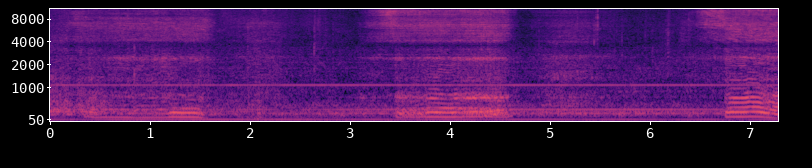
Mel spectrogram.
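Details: Loud, rough, buzzing snores in a regular rhythm, about 20 a minute, with quieter breathing between, from an adult woman who fell asleep while reading a book.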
